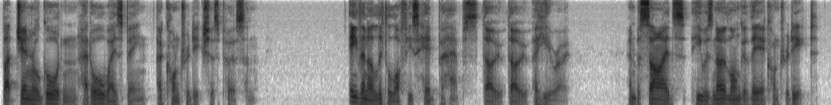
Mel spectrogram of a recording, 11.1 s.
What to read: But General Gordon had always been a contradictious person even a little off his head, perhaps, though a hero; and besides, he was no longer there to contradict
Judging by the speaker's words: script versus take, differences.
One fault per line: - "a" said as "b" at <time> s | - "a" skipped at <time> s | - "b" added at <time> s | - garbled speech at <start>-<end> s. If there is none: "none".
- "though" added at 6.8 s
- "to" skipped at 10.2 s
